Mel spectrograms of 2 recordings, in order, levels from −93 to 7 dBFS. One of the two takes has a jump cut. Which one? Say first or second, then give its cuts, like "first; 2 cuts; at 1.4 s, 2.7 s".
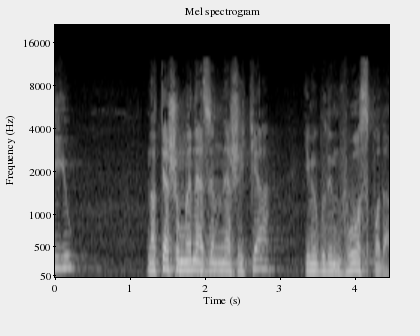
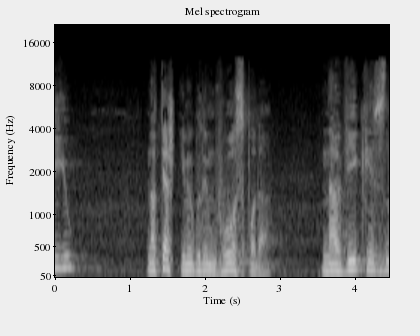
second; 1 cut; at 1.5 s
